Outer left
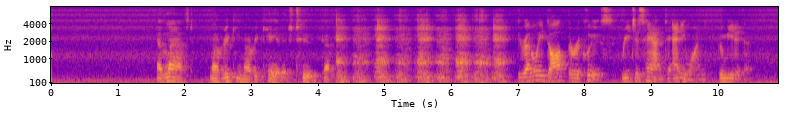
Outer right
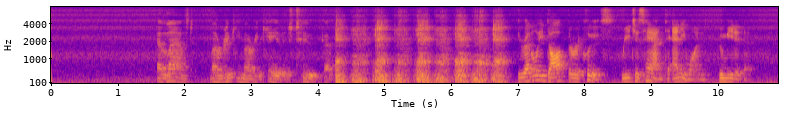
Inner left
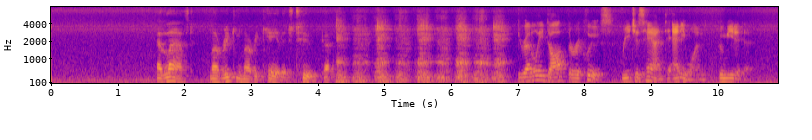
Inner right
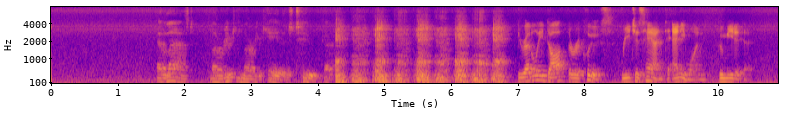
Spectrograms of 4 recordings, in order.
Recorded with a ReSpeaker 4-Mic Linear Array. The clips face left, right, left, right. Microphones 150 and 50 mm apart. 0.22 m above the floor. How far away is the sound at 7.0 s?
About 2 m.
